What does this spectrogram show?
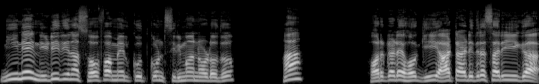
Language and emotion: Kannada, angry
